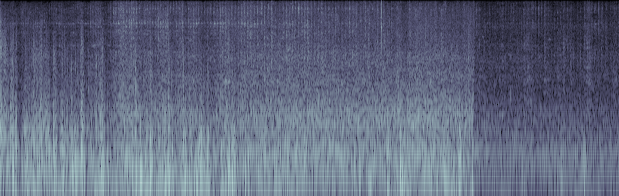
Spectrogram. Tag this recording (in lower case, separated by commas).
wind, wind noise (microphone), wind noise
